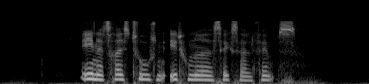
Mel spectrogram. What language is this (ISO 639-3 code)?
dan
